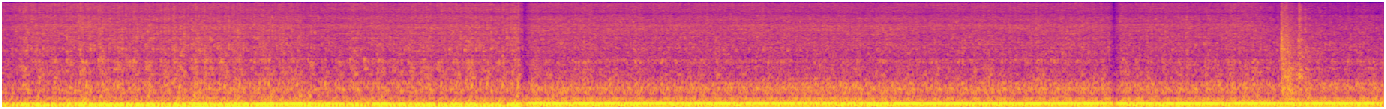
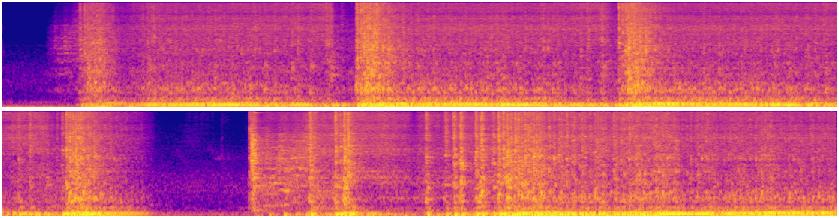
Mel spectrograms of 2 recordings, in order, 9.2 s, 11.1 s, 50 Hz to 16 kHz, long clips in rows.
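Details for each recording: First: V8 just fitted with a Street Avenger carburetor and converted to a vacuum-advance distributor: steady, low, even idle with a slight tone shift and no misses. Float bowls possibly still filling and possible mineral-spirits residue from cleaning. Normal idle. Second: Engine with a freshly installed Street Avenger carburetor and distributor converted to vacuum advance; several cranking bursts catch briefly and die. Hard starting; owner suspects float bowls still filling and leftover mineral spirits from carb cleaning.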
